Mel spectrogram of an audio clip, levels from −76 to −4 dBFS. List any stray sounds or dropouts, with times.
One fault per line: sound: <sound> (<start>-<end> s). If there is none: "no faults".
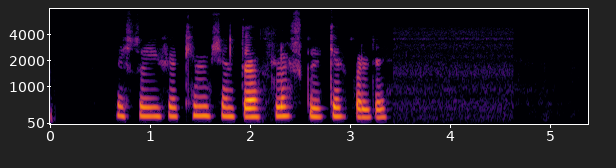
no faults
